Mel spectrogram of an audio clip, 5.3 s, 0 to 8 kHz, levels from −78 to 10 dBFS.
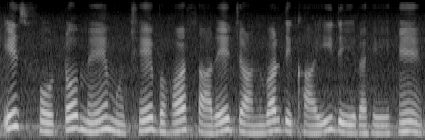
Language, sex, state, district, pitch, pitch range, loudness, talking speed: Hindi, female, Madhya Pradesh, Katni, 200 Hz, 180-225 Hz, -15 LUFS, 125 wpm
